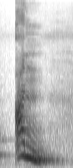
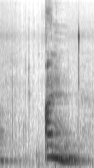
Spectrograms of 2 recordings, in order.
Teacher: अगर आप कहेंगे अन, तो अन की शुरुआत आ से होगी लेकिन इनका समापन आधा ना के साथ होगा, अन, तो इसमें स्वर और व्यंजन दोनों आ गए, यानी ये संयोग से बना है।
